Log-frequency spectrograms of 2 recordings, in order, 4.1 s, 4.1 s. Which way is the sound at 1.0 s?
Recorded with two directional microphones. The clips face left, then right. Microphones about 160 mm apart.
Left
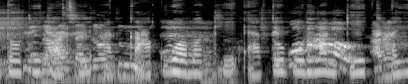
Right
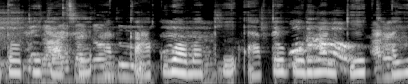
35° right (ahead or behind).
